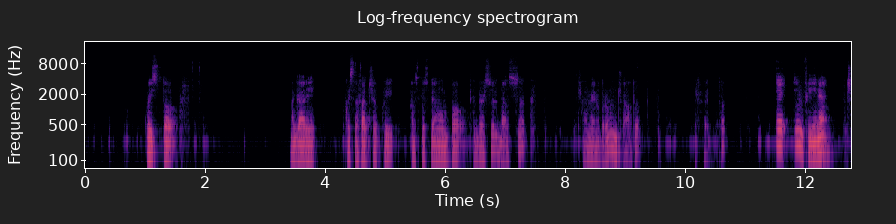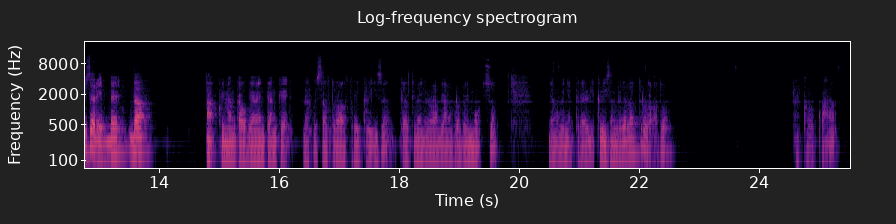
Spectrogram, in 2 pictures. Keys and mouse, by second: 1.7 click, 4.4 click, 6.6 click, 16.5 click, 20.5 click, 21.9 click, 23.4 click, 25.2 click.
